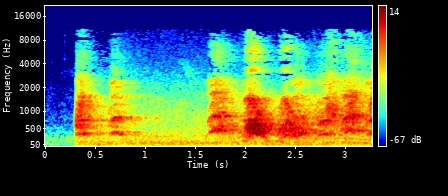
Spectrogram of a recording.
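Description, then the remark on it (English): Several dogs bark in an animal shelter in western Los Angeles that houses more than 200 cats and dogs, their overlapping barks and yips coming in quick bursts that grow busier and louder after a brief lull, with no voices present. “It is rarely quiet in this animal shelter in western Los Angeles. More than 200 cats and dogs live under the shelter's roof.”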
